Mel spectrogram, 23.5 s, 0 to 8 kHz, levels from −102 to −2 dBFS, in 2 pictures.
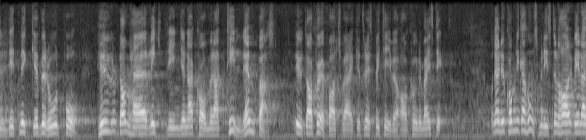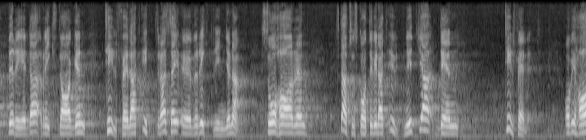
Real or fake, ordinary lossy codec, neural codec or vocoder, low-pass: fake; none; codec, 16 kHz, 16 kbps, FreqCodec, smaller model; 7.2 kHz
